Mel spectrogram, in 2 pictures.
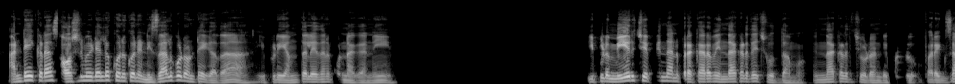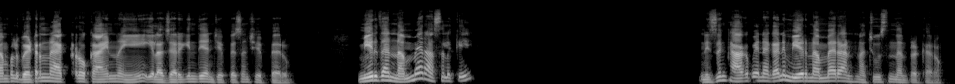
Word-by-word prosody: అంటే 140 Hz, -, +2 dB
ఇక్కడ 180 Hz, -1 st, +3 dB
సోషల్ 140 Hz, +8 st, +3 dB
మీడియాలో 185 Hz, +1 st, +2 dB
కొన్ని, 180 Hz, -2 st, +1 dB
కొన్ని 155 Hz, -5 st, +3 dB
నిజాలు 145 Hz, -, +3 dB
కూడా 170 Hz, -, +2 dB
ఉంటాయి 130 Hz, -, -2 dB
కదా! 90 Hz, +4 st, -2 dB, 0.3 s
ఇప్పుడు 100 Hz, +2 st, -4 dB
ఎంత 105 Hz, +5 st, -4 dB
లేదనుకున్నా 120 Hz, -5 st, -3 dB
గాని. 90 Hz, +3 st, -5 dB, 2.1 s
ఇప్పుడు 145 Hz, +3 st, 0 dB
మీరు 180 Hz, +6 st, +9 dB
చెప్పిన 175 Hz, 0 st, 0 dB
దాని 160 Hz, -2 st, -1 dB
ప్రకారం 135 Hz, 0 st, +2 dB
ఇందాకటిదే 135 Hz, +3 st, 0 dB
చూద్దాం. 90 Hz, -5 st, -7 dB, 0.2 s
ఇందాకటిది 120 Hz, +3 st, -4 dB
చూడండి 95 Hz, -3 st, -5 dB
ఇప్పుడు -, -, -14 dB, 0.2 s
ఫర్ 105 Hz, -1 st, -1 dB
ఎక్సాంపుల్ 130 Hz, +9 st, -2 dB
వెట్రన్ 150 Hz, +5 st, +3 dB
యాక్టర్ 140 Hz, +1 st, 0 dB
ఒకాయన్ని 125 Hz, 0 st, +2 dB, 0.2 s
ఇలా 110 Hz, -2 st, +3 dB
జరిగింది 125 Hz, +4 st, -2 dB
అని 110 Hz, -3 st, -9 dB
చెప్పేసి 105 Hz, +1 st, -6 dB
అని 115 Hz, -, -11 dB
చెప్పారు. 85 Hz, -3 st, -7 dB, 0.8 s
మీరు 185 Hz, +5 st, +7 dB
దాన్ని 185 Hz, -6 st, +2 dB
నమ్మారా 240 Hz, -, 0 dB
అసలకి? 175 Hz, +2 st, -5 dB, 2.4 s
నిజం 115 Hz, -, -3 dB
కాకపోయినా 165 Hz, +4 st, +2 dB
గాని 195 Hz, -, +1 dB
మీరు 165 Hz, 0 st, +4 dB
నమ్మారా? 160 Hz, +2 st, +2 dB
అంటున్నా 120 Hz, -6 st, -8 dB
చూసిన 115 Hz, +2 st, -7 dB
దాని 105 Hz, -3 st, -6 dB
ప్రకారం? -, -, -10 dB
130 Hz, 150 wpm, -22 LUFS, 110-165 Hz, 2.4 s, మీరు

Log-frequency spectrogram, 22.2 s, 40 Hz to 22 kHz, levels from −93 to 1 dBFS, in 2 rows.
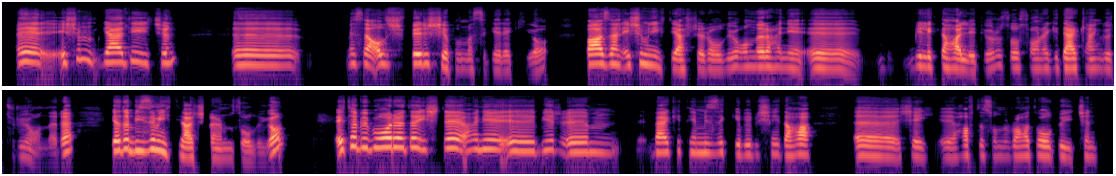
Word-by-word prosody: Eee, 260 Hz, -, +1 dB
eşim 280 Hz, +2 st, -6 dB
geldiği 245 Hz, +1 st, +4 dB
için, 235 Hz, +5 st, -5 dB, 0.6 s
ııı, 200 Hz, -1 st, -2 dB, 0.5 s
mesela, 225 Hz, 0 st, +2 dB
alışveriş 225 Hz, +2 st, +2 dB
yapılması 150 Hz, -3 st, -8 dB
gerekiyor. 135 Hz, -1 st, -12 dB, 0.4 s
Bazen 220 Hz, 0 st, +8 dB
eşimin 215 Hz, +3 st, -2 dB
ihtiyaçları 150 Hz, -3 st, -3 dB
oluyor. 155 Hz, +5 st, -9 dB
Onları, 180 Hz, +1 st, 0 dB
hani, 175 Hz, -2 st, -9 dB
eee, 155 Hz, -3 st, -4 dB, 0.5 s
birlikte 180 Hz, -1 st, -3 dB
hallediyoruz. 160 Hz, +3 st, -1 dB
O 165 Hz, -, -6 dB
sonra 160 Hz, 0 st, -11 dB
giderken 160 Hz, -1 st, 0 dB
götürüyor 155 Hz, -1 st, -15 dB
onları 100 Hz, +1 st, -2 dB, 0.4 s
ya 240 Hz, +1 st, +6 dB
da 275 Hz, -4 st, +6 dB
bizim 240 Hz, +2 st, +2 dB
ihtiyaçlarımız 145 Hz, -, 0 dB
oluyor. 105 Hz, -2 st, +1 dB, 0.5 s
E, 485 Hz, -, +5 dB
tabii, 300 Hz, -3 st, +2 dB
bu 300 Hz, +1 st, +5 dB
arada, 305 Hz, 0 st, +8 dB
işte, 285 Hz, +1 st, +3 dB
hani, 265 Hz, +3 st, -3 dB, 0.2 s
ııı, 230 Hz, -1 st, -1 dB
bir, 220 Hz, -3 st, -3 dB
ımm, 215 Hz, +1 st, -11 dB, 0.3 s
belki 215 Hz, +1 st, 0 dB
temizlik 210 Hz, -1 st, -10 dB
gibi 185 Hz, -1 st, -8 dB
bir 175 Hz, -, -23 dB
şey 190 Hz, +1 st, -10 dB
daha, 185 Hz, +2 st, +3 dB, 0.4 s
eee, 160 Hz, -3 st, -2 dB
şey, 150 Hz, -2 st, -9 dB
eee, 150 Hz, 0 st, -11 dB
hafta 175 Hz, +2 st, -8 dB
sonu 160 Hz, -1 st, -18 dB
rahat 170 Hz, +1 st, -7 dB
olduğu 160 Hz, -1 st, -4 dB
için, 150 Hz, +1 st, -12 dB
190 Hz, 140 wpm, -24 LUFS, 160-230 Hz, 0.6 s, Bazen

